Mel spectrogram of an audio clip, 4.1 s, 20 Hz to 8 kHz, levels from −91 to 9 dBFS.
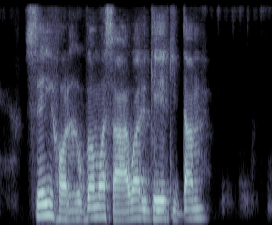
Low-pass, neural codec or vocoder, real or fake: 7.2 kHz; codec, 16 kHz, 1.1 kbps, Voila-Tokenizer; fake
